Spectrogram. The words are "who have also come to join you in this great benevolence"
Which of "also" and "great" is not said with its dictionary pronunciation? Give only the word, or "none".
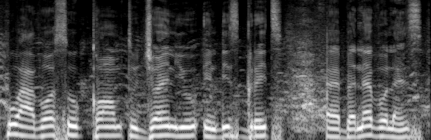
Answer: none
